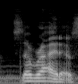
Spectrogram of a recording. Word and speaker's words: Zoraida: Zoraida. – So yeah, yes, like Ryder, you know, Zoraida.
